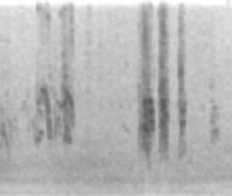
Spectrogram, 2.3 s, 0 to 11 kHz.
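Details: Sparrows flying to a cherry tree at a Tenmangu shrine on 24 March 2023. A brief curved twittering note is followed by three loud, clipped chirps over steady low background noise.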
